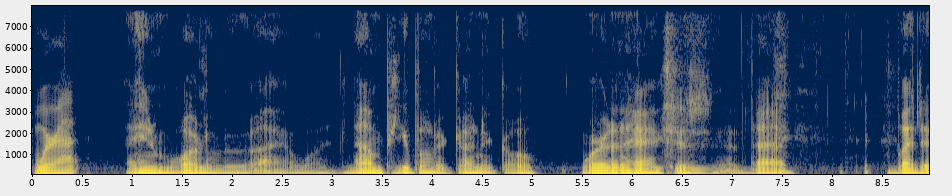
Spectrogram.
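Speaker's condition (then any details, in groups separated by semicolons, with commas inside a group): ALS; affects chest and throat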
